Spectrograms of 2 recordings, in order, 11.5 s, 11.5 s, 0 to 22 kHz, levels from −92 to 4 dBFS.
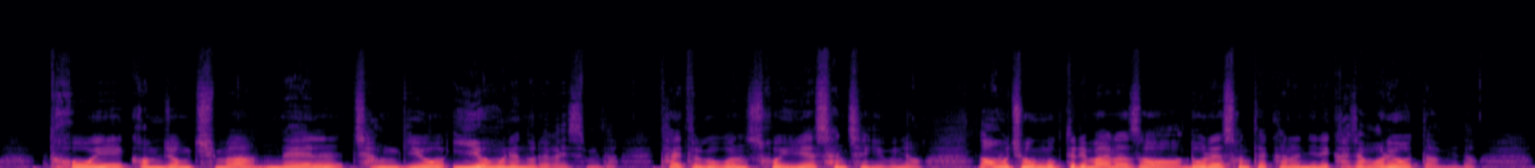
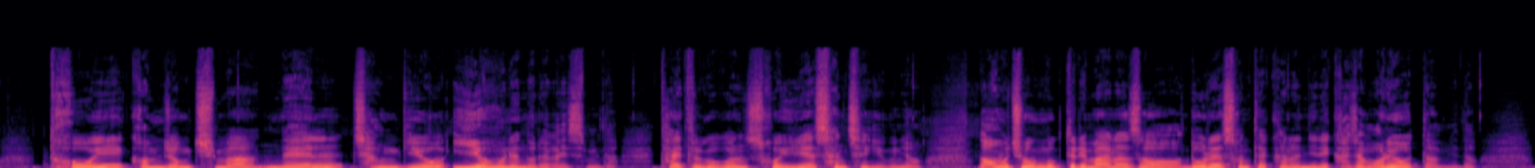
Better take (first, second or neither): second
